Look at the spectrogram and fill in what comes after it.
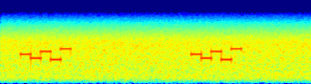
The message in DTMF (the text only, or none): none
